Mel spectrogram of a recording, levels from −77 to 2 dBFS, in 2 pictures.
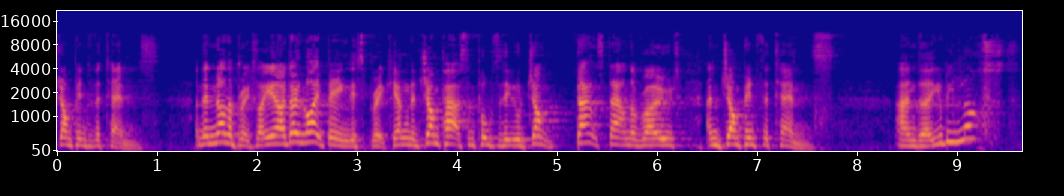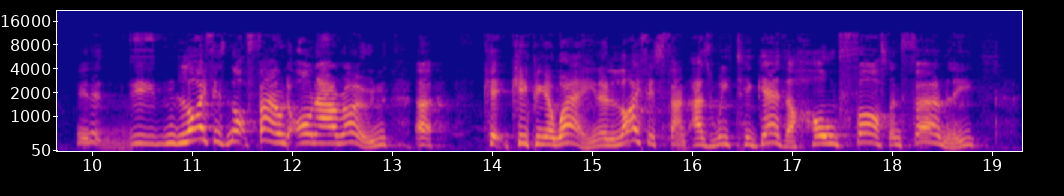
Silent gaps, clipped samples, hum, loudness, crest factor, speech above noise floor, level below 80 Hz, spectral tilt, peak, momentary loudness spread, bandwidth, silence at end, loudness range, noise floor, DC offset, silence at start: none; under 0.1%; none; -22 LUFS; 20 dB; 33 dB; -66 dBFS; -5 dB/octave; -2 dBFS; 13 LU; 11.5 kHz; 0.45 s; 4 LU; -55 dBFS; under 0.1%; 0 s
